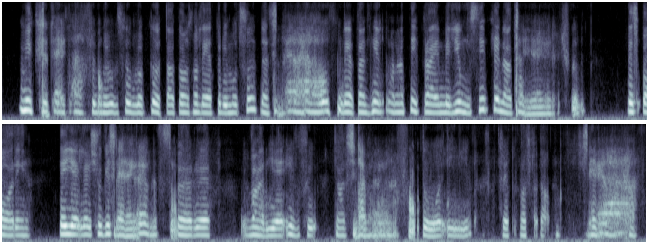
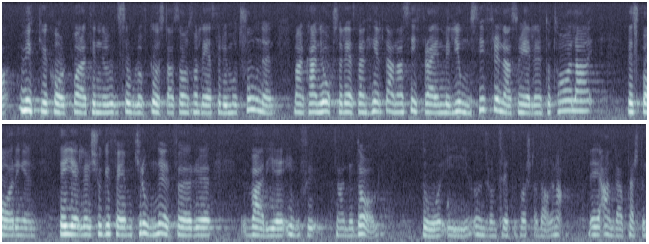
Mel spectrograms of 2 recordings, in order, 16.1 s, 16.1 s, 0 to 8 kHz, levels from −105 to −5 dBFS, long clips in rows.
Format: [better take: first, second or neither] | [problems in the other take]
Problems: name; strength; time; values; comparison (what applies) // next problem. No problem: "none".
second | noise reduction (neural diffusion model UNIVERSE++)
